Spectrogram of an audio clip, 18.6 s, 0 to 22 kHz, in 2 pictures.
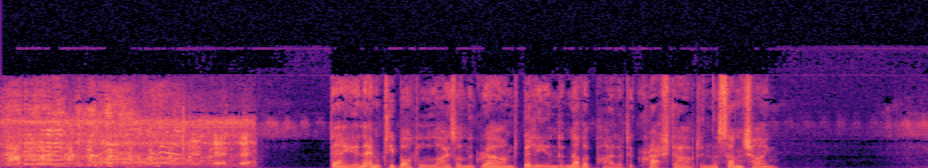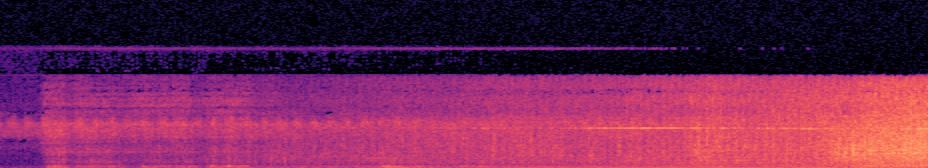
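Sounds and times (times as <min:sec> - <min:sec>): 
laughter: 0:00.0 - 0:02.6
speech: 0:03.3 - 0:07.8, 0:09.7 - 0:10.1
helicopter flying overhead: 0:10.6 - 0:18.5.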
